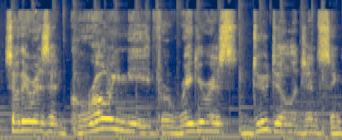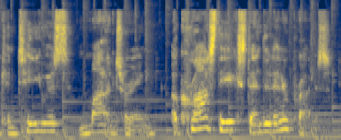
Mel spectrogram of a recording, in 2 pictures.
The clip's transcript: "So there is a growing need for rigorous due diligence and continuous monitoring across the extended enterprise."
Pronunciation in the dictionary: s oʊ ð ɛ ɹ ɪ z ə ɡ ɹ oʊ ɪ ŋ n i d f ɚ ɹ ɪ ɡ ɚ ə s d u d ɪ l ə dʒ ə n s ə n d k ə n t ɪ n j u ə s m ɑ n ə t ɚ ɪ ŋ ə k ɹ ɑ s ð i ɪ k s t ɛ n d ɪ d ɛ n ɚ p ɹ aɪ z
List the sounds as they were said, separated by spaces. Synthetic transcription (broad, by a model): s oʊ ð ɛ ɹ ɪ z ə ɡ ɹ oʊ ɪ ŋ n i d f ɚ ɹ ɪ ɡ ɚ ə s d u d ɪ l ə dʒ ə n s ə n k ə n t ɪ n j u ə s m ɑ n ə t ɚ ɪ ŋ ə k ɹ ɑ s ð i ɪ k s t ɛ n d ɪ d ɛ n ɚ p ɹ aɪ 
